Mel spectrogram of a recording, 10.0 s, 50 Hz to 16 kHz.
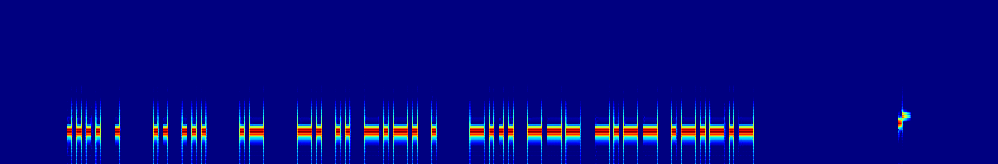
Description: Morse code, heard as a keyed tone, about 25 wpm, 700 Hz. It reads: HE IS A NICE BOY.
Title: Sentences from Top 1100 Words 25wpm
